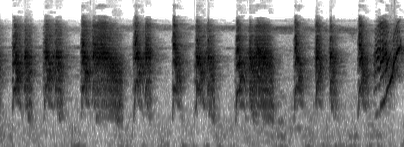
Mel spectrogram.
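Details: Rapid harsh rasping from an energetic Long-tailed shrike, about a dozen scratchy bursts in three seconds, part of a song rich in other birds' sounds, ending with a rising squeal.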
